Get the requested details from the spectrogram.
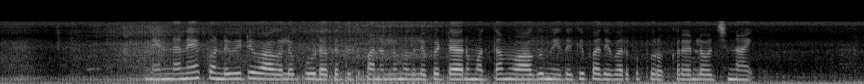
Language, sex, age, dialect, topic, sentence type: Telugu, male, 36-40, Central/Coastal, agriculture, statement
